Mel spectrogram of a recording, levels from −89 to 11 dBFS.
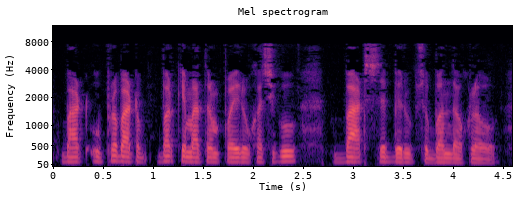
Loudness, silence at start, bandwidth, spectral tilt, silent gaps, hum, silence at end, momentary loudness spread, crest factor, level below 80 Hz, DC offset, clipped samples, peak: -28 LUFS; 0.1 s; 8 kHz; -5 dB/octave; none; none; 0.15 s; 6 LU; 24 dB; -68 dBFS; under 0.1%; under 0.1%; -4 dBFS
